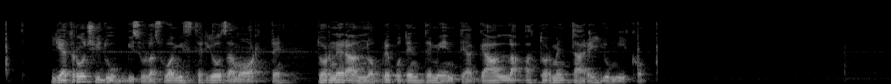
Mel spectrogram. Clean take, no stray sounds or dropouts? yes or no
yes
